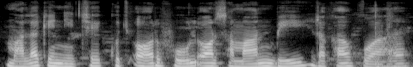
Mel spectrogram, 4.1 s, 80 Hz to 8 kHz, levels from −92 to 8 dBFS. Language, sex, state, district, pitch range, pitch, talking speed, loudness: Hindi, male, Uttar Pradesh, Lalitpur, 120-140 Hz, 130 Hz, 175 wpm, -17 LUFS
